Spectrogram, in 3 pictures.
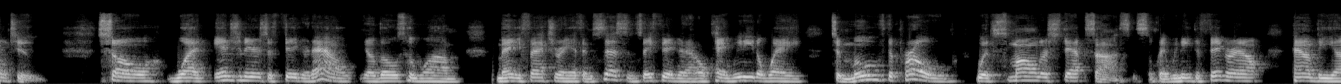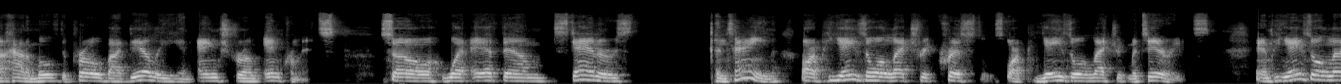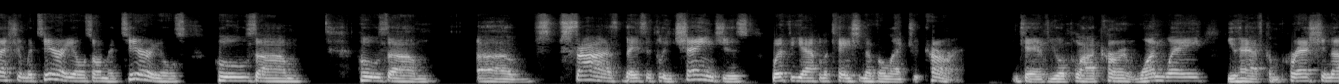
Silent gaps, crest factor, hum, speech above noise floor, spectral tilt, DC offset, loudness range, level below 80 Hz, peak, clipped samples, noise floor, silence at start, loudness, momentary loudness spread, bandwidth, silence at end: none; 14 dB; none; 59 dB; -5 dB/octave; under 0.1%; 2 LU; -60 dBFS; -4 dBFS; under 0.1%; -77 dBFS; 0 s; -18 LUFS; 8 LU; 12 kHz; 0 s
